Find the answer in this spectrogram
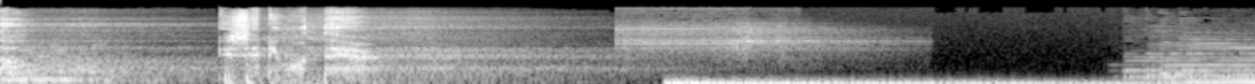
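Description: Film score with sound design. A held chord fades out, a short noisy burst comes about a second in, then a deep low rumble starts suddenly about three seconds in, and pitched chords return near the end.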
